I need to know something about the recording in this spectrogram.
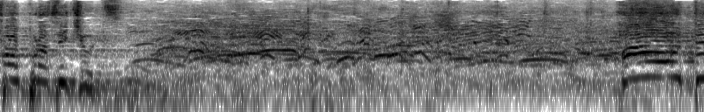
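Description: A crowd cheers and chatters.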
